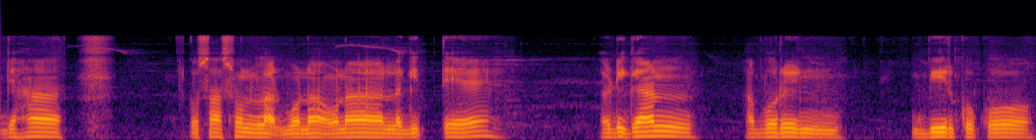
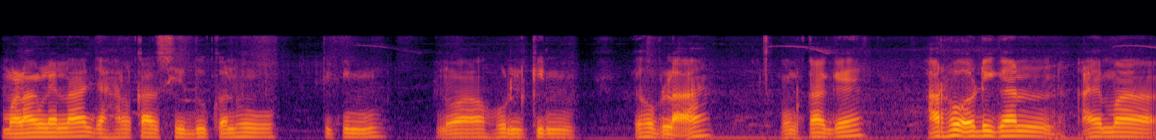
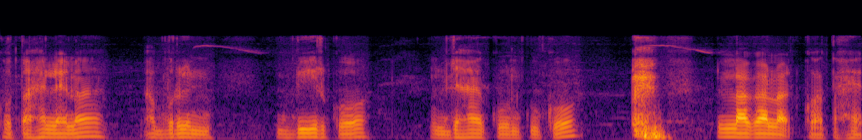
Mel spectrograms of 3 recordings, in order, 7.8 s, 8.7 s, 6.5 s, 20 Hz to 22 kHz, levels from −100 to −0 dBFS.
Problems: background sounds at intervals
